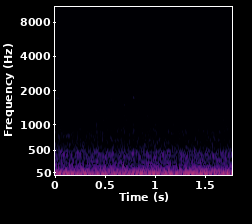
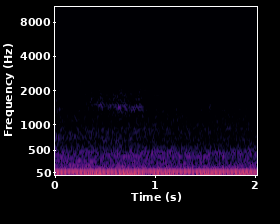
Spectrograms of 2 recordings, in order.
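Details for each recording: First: 2019 Toyota RAV4 with 35,000 km, after the engine assembly was replaced under warranty because of a knocking noise, zero oil pressure (DTC P05202A, P052477) and metal debris in the oil pan. Low, steady rumble, smooth normal idle, oil pressure good. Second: 2019 Toyota RAV4, 35,000 km, with low oil pressure codes, zero oil pressure and jerking: a low, fast rhythmic knocking under a deep engine rumble from oil-starved rods, metal debris in the pan; the engine assembly was replaced.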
